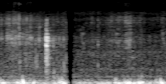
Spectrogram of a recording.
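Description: Wind rumbling on the microphone outdoors, with a short scrape of a hoe blade in dry soil about half a second in. The sound drops out for an instant near the middle.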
